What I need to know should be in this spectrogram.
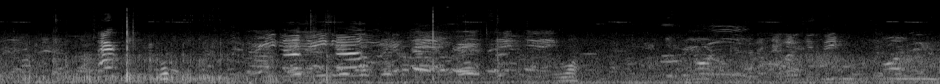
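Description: Young voices shout and cheer across an open field.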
